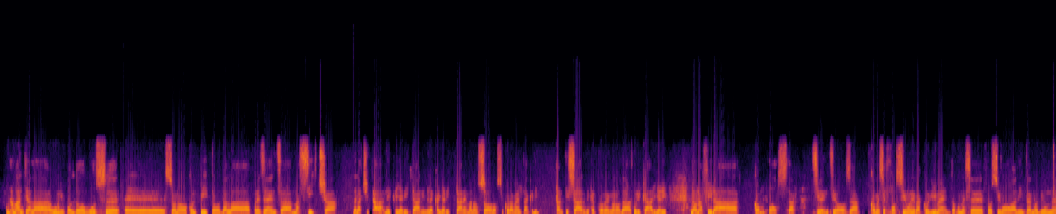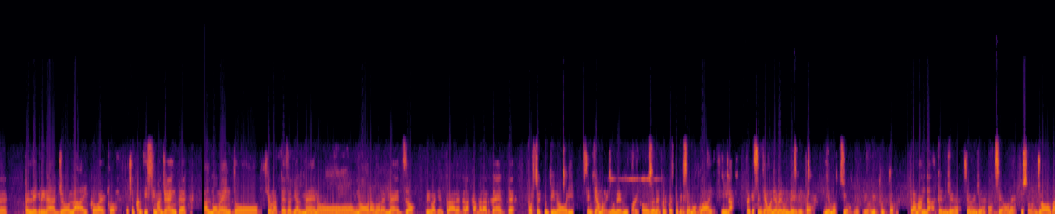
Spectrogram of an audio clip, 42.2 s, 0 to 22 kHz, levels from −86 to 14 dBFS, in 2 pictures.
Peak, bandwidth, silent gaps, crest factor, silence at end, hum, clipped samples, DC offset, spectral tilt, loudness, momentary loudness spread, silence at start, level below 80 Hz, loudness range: 0 dBFS; 8.2 kHz; 25.15-25.19 s; 16 dB; 0 s; none; under 0.1%; under 0.1%; -4.5 dB/octave; -18 LUFS; 6 LU; 0.1 s; -54 dBFS; 3 LU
